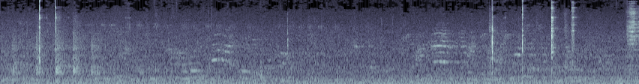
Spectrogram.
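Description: A metal spoon clinking against a ceramic bowl as tamarind sauce is scraped out into the soup pot: two sharp taps about half a second in, then a quick run of four taps near the end.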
